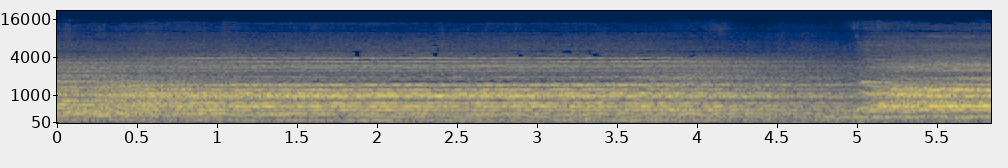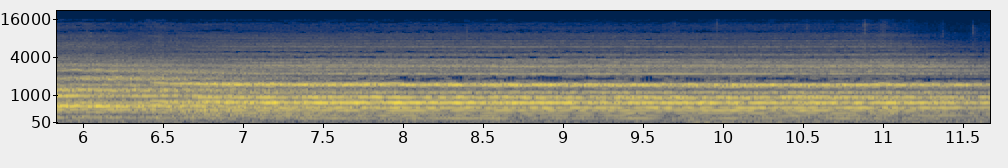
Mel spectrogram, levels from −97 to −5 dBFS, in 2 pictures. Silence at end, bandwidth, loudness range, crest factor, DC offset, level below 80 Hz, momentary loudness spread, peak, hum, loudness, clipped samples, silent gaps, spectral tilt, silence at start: 0 s; 9.6 kHz; 8 LU; 16 dB; under 0.1%; -54 dBFS; 10 LU; -2 dBFS; none; -18 LUFS; under 0.1%; none; -4 dB/octave; 0 s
